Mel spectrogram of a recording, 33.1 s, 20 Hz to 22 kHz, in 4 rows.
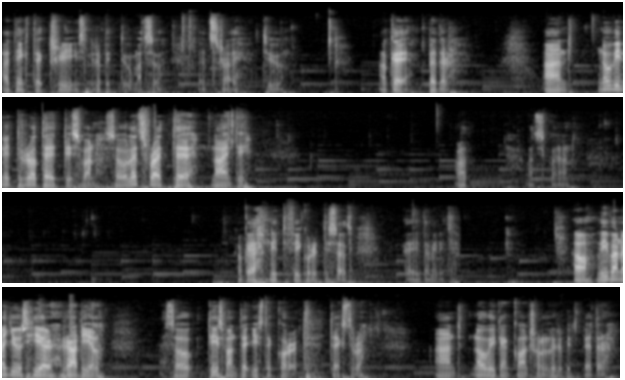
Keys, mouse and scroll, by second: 2.4 ctrl+s, 4.3 ctrl+s, 4.9-11.3 middle drag, 5.4 ctrl+s, 11.3 click, 12.3-19.3 middle drag, 16.2-22.6 drag, 18.5 ctrl+s, 28.4-31.3 middle drag, 29.8 ctrl+s, 29.8-33.0 drag.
